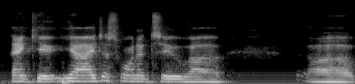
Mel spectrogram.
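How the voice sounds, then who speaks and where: A man's somewhat breathy, medium-pitched voice at a moderate pace, with audible room echo. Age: 60s. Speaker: public meeting participant. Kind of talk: public meeting comment.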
